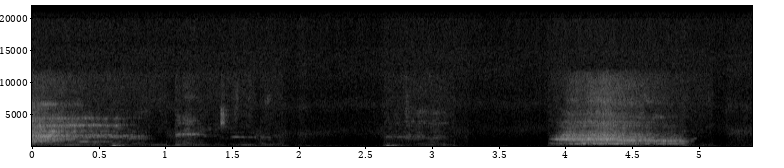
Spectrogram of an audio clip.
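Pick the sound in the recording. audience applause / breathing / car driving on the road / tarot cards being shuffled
breathing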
